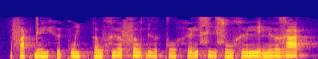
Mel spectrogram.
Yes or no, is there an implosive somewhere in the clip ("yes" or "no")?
yes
